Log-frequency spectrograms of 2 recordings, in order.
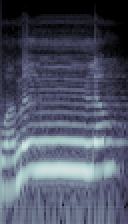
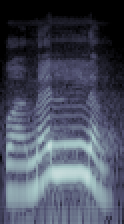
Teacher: Ya, di situ kita bacanya wa mallam ya, jadi huruf nunnya tidak ada, atau kita dibilang idgham ke huruf berikutnya dan gunnahnya tidak ada, wa mallam ya. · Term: idgham bila gunnah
